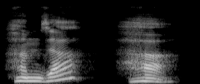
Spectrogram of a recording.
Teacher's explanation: تو جو حمزہ اور ہا، یہ آپ دیکھ رہے ہیں حمزہ ہا، یہ سینے کی طرف سے یعنی حلق کے آخری حصے سے ادا ہوتے ہیں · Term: اقصی حلق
